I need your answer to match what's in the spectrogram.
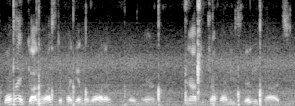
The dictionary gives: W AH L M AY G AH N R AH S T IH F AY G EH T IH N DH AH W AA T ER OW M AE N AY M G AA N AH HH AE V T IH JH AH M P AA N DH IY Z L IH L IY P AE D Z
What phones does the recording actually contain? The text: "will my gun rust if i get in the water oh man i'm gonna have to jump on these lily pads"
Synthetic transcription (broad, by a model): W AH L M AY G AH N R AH S T IH F AY G EH T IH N DH AH W AA T ER OW M AE N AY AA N HH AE F T IH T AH P N DH IY Z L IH L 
